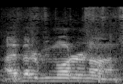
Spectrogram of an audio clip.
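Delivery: high, cheery country voice; friendly local signing off; farmer voice. Acted.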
